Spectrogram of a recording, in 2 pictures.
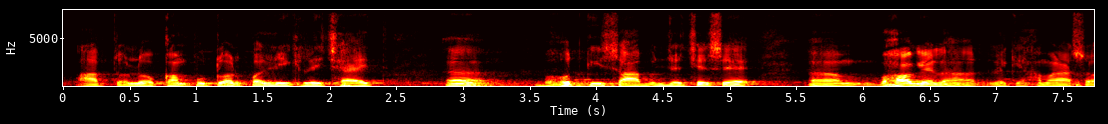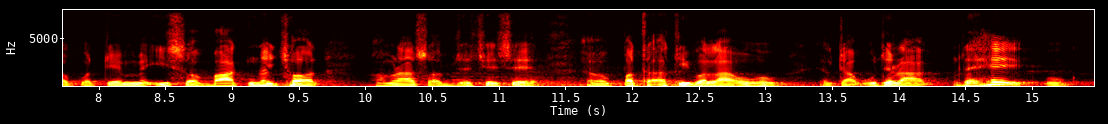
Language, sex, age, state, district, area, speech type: Maithili, male, 60+, Bihar, Darbhanga, rural, spontaneous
